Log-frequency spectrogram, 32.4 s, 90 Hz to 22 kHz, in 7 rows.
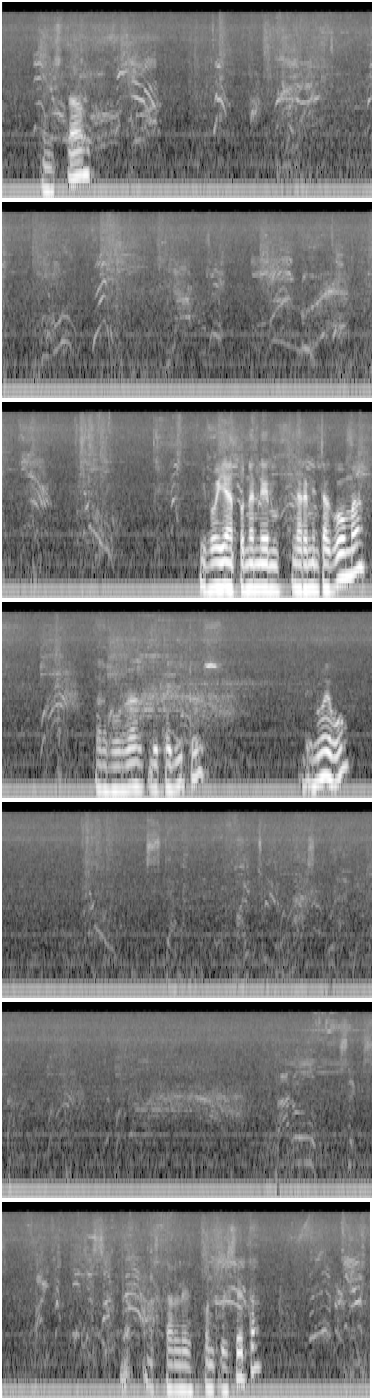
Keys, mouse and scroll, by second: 3.0-4.4 alt+drag, 5.8-10.0 drag, 20.1-23.0 drag, 24.4-28.5 drag, 29.4 ctrl+z, 31.1-32.1 drag.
